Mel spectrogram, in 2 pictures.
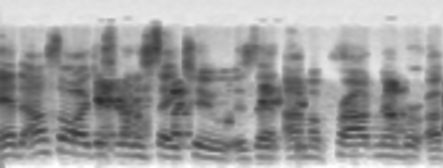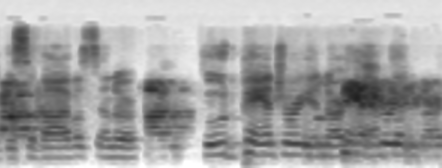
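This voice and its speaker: Fairly quick and fairly high in pitch, a woman speaks with a slight Southern US accent and ordinary pitch variation. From Texas. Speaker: public housing board member and activist. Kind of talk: speech at event.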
